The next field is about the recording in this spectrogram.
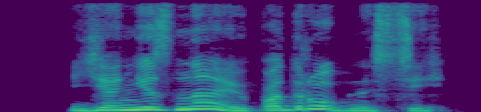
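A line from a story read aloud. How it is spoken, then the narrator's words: Shouted. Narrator (Russian): выкрикнула я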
